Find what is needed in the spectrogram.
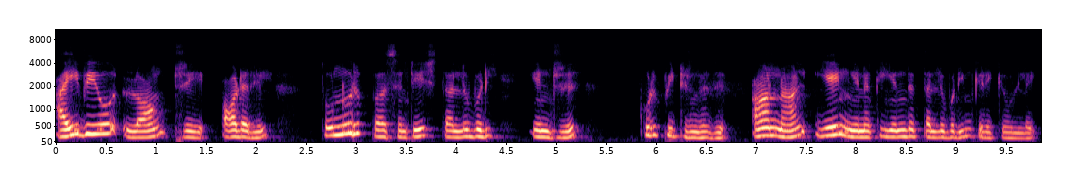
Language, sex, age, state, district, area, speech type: Tamil, female, 45-60, Tamil Nadu, Pudukkottai, rural, read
